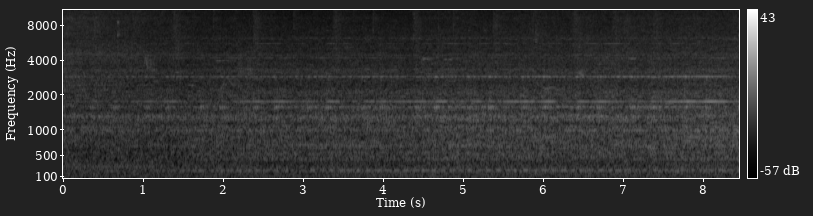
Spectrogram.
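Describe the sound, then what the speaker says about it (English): Trains rolling into a freight rail yard in the video game Transport Fever 2, a steady dense rumble of rail cars and wheels that holds unbroken throughout. "Just watch the trains come into the yard."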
